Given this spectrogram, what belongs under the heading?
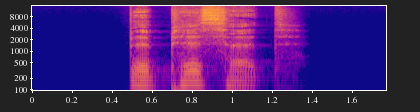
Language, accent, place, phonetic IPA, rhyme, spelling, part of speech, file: German, Germany, Berlin, [bəˈpɪsət], -ɪsət, bepisset, verb, De-bepisset.ogg
- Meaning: second-person plural subjunctive I of bepissen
